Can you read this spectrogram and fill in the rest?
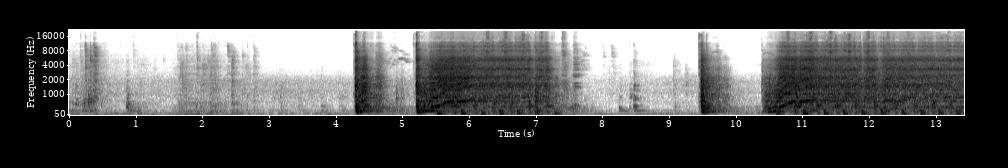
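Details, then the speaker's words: Cub Cadet 1250 engine, unrun for seven years, after its saturated plug was heated with a torch: it catches and runs rough a few seconds, then dies; starts then stalls at low throttle, and the owner notes it seems to like some throttle. "now it like to take off but then it shuts off I don't know"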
